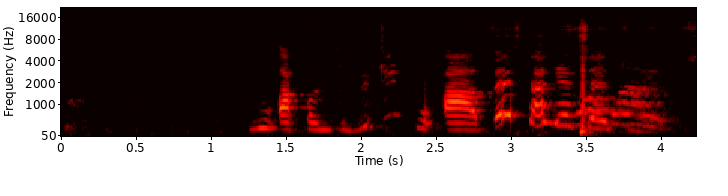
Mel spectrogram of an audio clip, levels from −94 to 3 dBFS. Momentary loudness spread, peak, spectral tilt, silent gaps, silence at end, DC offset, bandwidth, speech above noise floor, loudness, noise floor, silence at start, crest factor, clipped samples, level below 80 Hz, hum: 19 LU; -34 dBFS; -4 dB/octave; none; 0 s; under 0.1%; 16.5 kHz; 30 dB; -53 LUFS; -84 dBFS; 1.25 s; 22 dB; under 0.1%; under -90 dBFS; none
